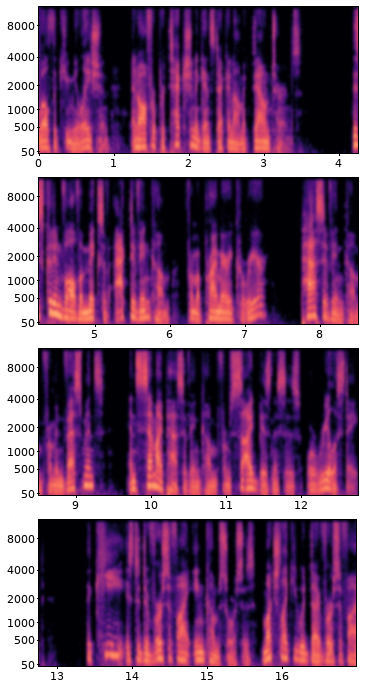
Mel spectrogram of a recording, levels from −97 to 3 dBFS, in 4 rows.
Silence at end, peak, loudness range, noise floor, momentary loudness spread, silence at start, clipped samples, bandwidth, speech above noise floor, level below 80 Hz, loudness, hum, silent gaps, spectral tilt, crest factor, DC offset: 0 s; -4 dBFS; 4 LU; -88 dBFS; 13 LU; 0 s; under 0.1%; 12 kHz; 62 dB; -50 dBFS; -26 LUFS; none; none; -5 dB/octave; 22 dB; under 0.1%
